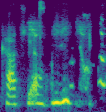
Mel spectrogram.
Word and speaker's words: Katya: Katya? Yes, you got it. It's Katya.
